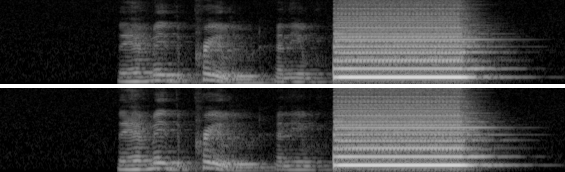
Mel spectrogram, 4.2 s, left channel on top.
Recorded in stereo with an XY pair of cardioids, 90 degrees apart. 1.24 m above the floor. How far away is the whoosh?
No whoosh in this recording.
